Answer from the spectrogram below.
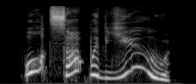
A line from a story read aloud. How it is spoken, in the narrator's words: Cordelia cried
